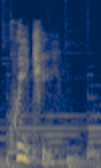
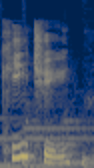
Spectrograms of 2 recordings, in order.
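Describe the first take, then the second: First: The name begins with a kw sound. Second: The name begins with a plain k sound. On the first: The speaker calls it right. "It is Queechee" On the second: The speaker calls it wrong. "often pronounced Keechee"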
